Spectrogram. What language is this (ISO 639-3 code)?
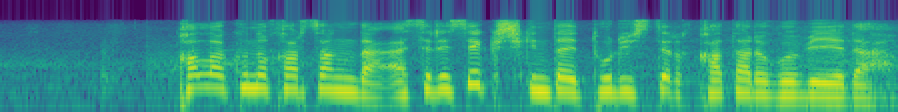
kaz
